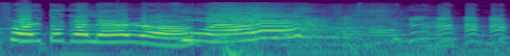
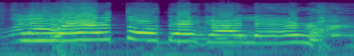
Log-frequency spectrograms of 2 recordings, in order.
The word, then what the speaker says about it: Puerto Galera: niya sinabi no chances sabi ko Puerto Galera Puerto Galera ' ba she said she said she said hindi pronunciation sabi niya fuerto de galera bakit bakit taga bgc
